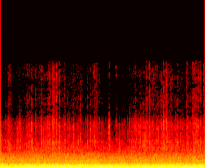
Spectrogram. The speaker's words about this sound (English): I'm on my way to Bristol, driving cross country from Westbury, where I live in Wiltshire. It's a very rainy day today.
